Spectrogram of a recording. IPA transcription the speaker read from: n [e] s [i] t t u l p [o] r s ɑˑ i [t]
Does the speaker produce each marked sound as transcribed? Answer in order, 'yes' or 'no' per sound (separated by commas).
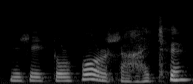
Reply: no, no, yes, yes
